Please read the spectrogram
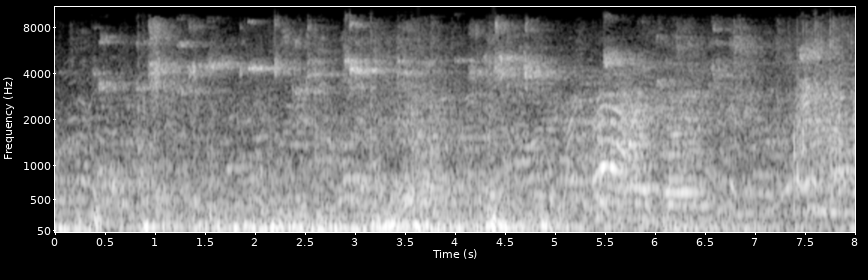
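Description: Basketball game sounds in a gym: a ball bouncing on the hardwood court, with players' and spectators' voices echoing in the hall.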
